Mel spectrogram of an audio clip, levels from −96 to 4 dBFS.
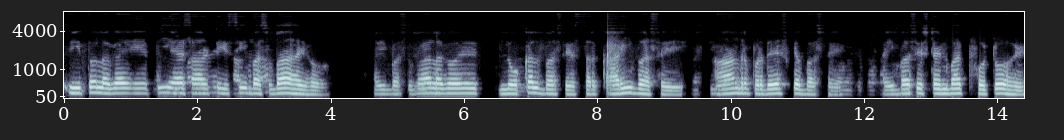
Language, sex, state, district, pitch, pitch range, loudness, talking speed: Magahi, male, Bihar, Lakhisarai, 160 Hz, 145-170 Hz, -16 LUFS, 135 wpm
